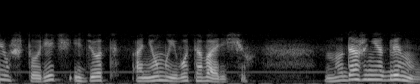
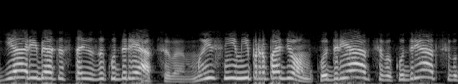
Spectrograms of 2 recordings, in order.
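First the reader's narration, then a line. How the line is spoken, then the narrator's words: Crowd shouting. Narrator (Russian): кричали новенькие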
